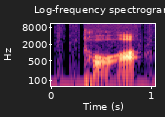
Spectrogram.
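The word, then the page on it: tuo: tone 3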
